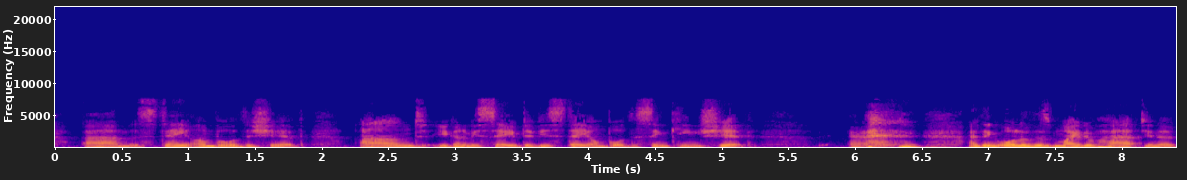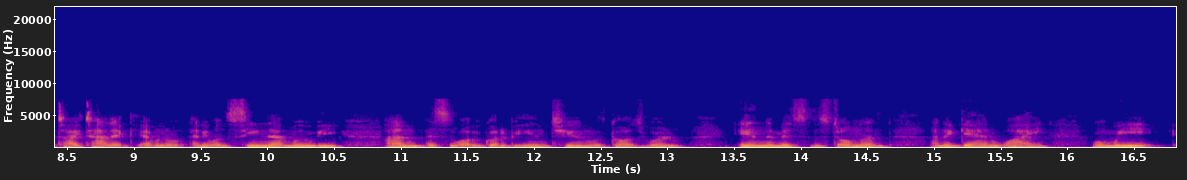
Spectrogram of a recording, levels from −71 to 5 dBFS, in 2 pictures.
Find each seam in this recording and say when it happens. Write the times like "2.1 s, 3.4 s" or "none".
8.2 s, 10.9 s

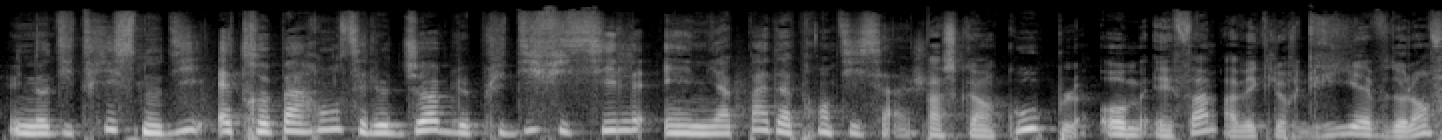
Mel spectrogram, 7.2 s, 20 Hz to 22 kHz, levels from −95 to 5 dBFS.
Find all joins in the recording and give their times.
4.6 s, 6.0 s

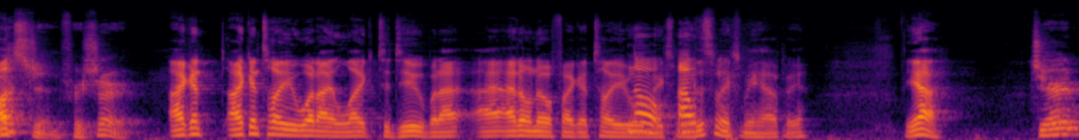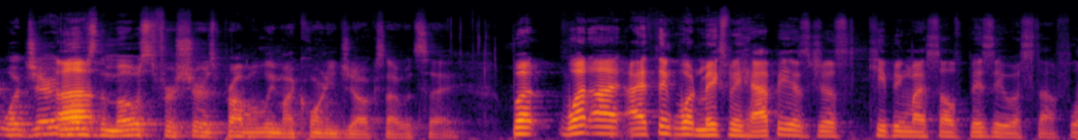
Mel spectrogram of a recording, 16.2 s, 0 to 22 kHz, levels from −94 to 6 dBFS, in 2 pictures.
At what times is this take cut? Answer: 5.2 s

